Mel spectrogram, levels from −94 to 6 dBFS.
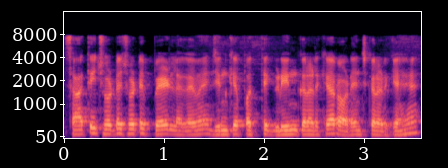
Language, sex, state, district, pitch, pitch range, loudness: Hindi, male, Delhi, New Delhi, 125 Hz, 120-140 Hz, -17 LUFS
